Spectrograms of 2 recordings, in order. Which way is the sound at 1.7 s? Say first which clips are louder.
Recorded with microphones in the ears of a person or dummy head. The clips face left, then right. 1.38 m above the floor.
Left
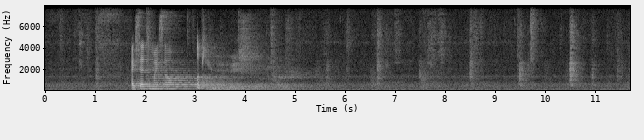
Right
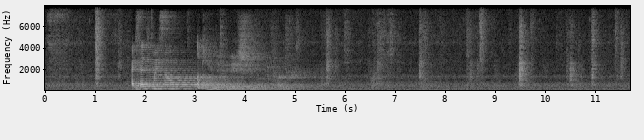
Left 3 dB; 45° left (ahead or behind).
